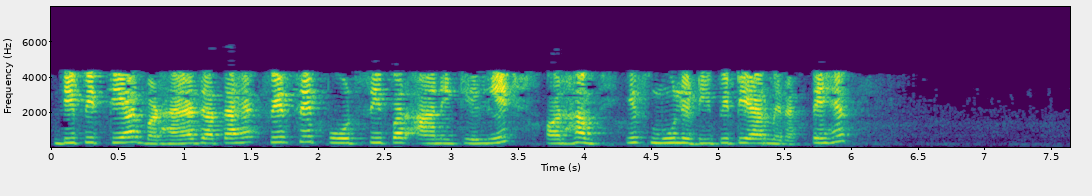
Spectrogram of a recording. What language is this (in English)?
Hindi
